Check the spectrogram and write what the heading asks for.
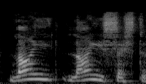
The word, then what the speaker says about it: Leicester: and we're on to Leicester Square I'm sure that's how it's pronounced sister Square and as you can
